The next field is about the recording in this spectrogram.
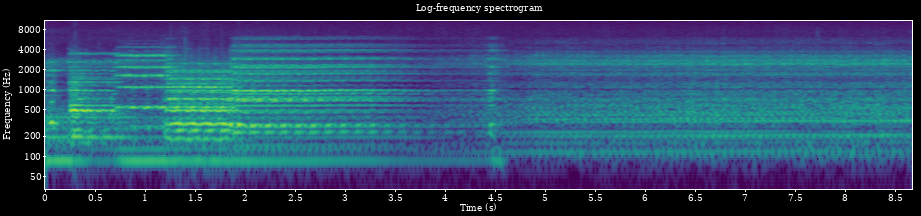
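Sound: car engine running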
